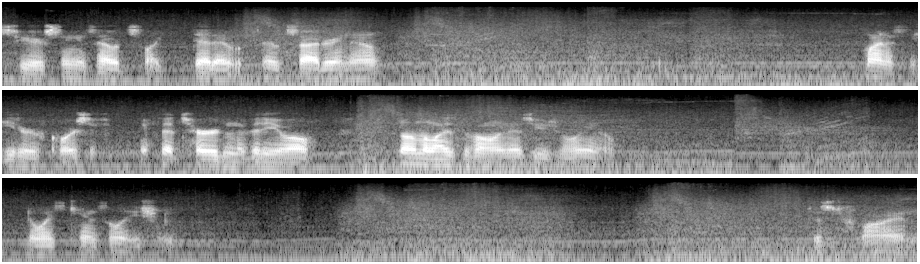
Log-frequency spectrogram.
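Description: A dune buggy engine drones at full throttle.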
